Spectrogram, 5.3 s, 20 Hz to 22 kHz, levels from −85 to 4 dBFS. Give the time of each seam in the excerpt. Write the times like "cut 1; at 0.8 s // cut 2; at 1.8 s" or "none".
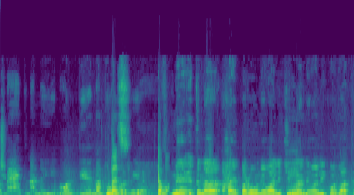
cut 1; at 2.5 s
